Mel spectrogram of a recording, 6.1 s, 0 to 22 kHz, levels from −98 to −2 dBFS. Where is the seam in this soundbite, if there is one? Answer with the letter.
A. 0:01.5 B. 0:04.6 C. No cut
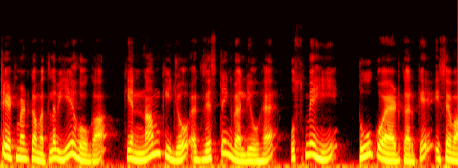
B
